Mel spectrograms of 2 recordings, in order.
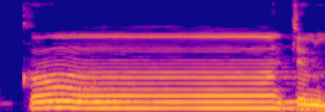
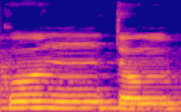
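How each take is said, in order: First: The n is hidden with a light nasal hum. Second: The n is said with no nasal hum. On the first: The speaker calls it right. "Jadi disamarkan dulu baru ketum" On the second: The speaker calls it wrong. "Itu kan enggak ada itu"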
